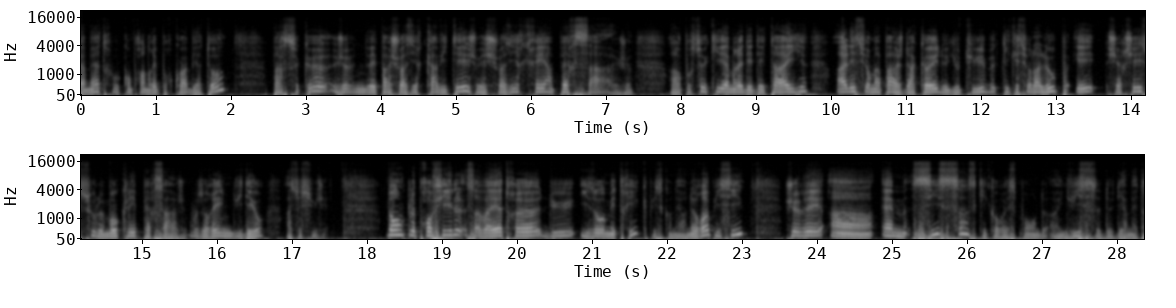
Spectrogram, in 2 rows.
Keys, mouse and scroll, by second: 1.3 click, 7.0 click, 19.1 click, 21.1 click, 24.2 click.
